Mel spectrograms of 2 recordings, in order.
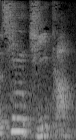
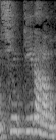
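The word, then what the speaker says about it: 신기다: 그런 사동 전미사가 들어가는 경우에는 덴소를 읽지 않아요 신기 다 이렇게 발음하는게 맞아요 자 근데 지금 잠깐 다른 얘기를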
